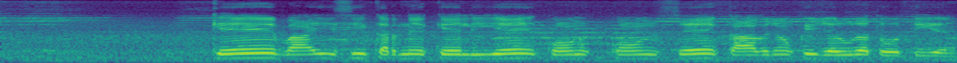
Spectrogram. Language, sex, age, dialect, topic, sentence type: Hindi, male, 36-40, Kanauji Braj Bhasha, banking, question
